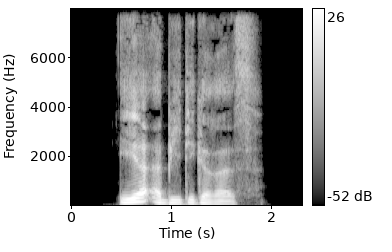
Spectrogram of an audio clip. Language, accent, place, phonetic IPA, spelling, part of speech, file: German, Germany, Berlin, [ˈeːɐ̯ʔɛɐ̯ˌbiːtɪɡəʁəs], ehrerbietigeres, adjective, De-ehrerbietigeres.ogg
- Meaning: strong/mixed nominative/accusative neuter singular comparative degree of ehrerbietig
